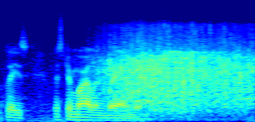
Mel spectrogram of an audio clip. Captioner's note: applause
